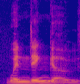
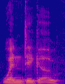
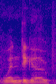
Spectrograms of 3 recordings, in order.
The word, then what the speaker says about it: Wendigo: Wendigo. Wendigo. Yeah, there's no extra N in there. Is it? I've always said Wendingo. No. Wendigo.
